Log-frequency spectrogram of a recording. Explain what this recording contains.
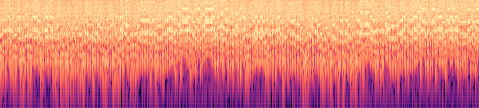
noise krazy synth riff
This krazy sound is made by LMMS only.
(osc-square, random arppeggiator play)
LMMS, noise, riff, TripleOSC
